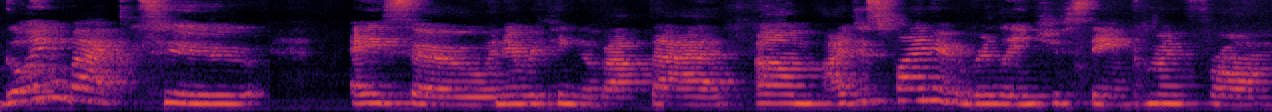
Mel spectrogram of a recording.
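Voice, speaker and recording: In a recording with noticeable background noise and audible room echo, a woman speaks at a moderate pace in a high voice with fairly even intonation. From New Zealand. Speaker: podcast co-host. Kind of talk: casual chat.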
